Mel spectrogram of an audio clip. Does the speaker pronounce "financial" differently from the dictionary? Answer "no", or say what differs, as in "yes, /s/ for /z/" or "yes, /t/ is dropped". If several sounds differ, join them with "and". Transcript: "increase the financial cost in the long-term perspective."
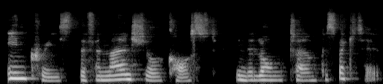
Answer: no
